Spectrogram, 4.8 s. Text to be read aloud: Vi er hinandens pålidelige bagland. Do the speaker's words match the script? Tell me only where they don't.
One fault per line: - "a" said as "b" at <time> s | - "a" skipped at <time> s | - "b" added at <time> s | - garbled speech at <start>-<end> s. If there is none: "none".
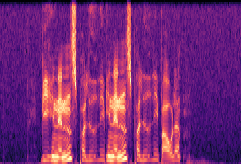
- "hinandens pålidelige" added at 2.1 s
